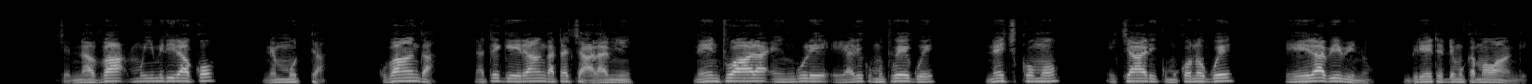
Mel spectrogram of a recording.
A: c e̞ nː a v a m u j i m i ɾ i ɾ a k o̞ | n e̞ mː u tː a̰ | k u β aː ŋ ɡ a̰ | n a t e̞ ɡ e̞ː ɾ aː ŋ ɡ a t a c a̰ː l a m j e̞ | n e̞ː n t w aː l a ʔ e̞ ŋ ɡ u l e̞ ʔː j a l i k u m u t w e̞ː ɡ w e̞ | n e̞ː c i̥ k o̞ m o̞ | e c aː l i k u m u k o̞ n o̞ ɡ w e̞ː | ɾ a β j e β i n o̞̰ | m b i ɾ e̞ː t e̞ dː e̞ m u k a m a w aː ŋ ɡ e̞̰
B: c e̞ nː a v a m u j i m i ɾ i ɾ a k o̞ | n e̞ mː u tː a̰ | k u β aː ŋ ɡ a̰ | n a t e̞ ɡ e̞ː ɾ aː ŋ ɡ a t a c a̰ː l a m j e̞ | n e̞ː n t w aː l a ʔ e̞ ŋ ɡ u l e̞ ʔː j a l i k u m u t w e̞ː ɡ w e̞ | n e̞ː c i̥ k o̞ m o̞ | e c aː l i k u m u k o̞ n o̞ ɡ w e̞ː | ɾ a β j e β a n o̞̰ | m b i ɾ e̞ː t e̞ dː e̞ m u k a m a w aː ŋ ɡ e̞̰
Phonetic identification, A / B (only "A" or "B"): A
